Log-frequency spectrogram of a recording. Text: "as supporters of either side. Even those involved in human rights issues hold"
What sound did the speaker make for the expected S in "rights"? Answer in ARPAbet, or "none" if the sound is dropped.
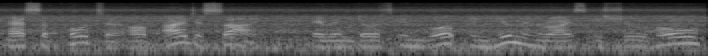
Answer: S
